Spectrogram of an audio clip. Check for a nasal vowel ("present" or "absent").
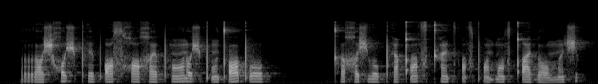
present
